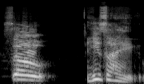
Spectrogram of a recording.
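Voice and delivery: usual speaking voice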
